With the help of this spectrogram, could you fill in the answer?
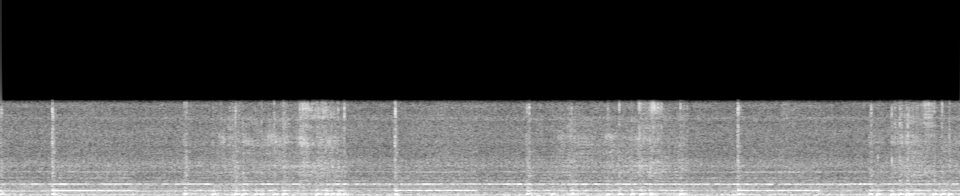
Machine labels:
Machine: slide rail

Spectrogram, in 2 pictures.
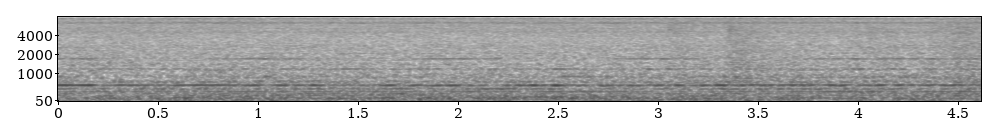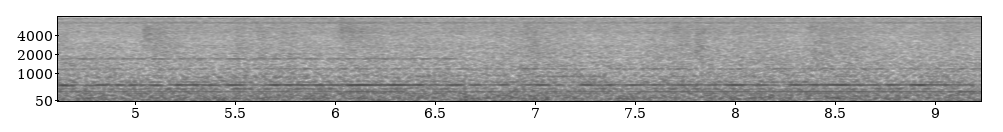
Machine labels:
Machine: fan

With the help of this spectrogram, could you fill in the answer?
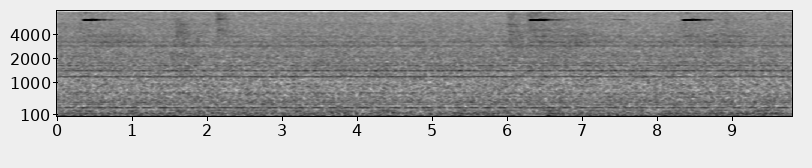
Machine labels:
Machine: fan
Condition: normal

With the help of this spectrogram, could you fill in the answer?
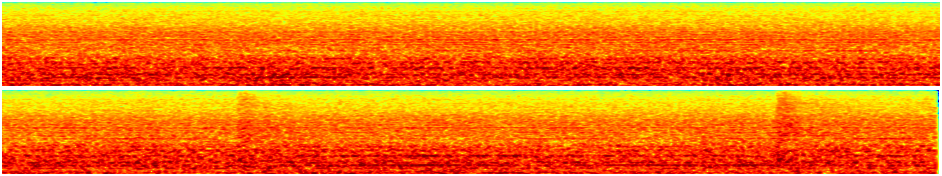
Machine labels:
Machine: fan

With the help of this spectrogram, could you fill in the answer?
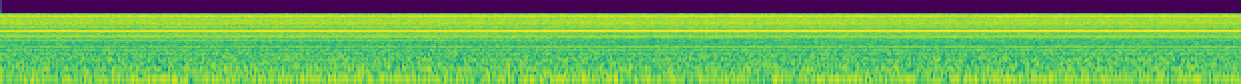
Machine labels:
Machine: pump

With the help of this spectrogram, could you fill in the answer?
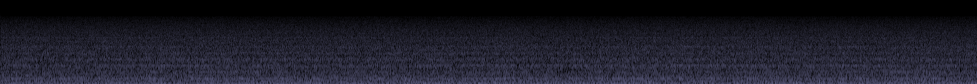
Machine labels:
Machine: fan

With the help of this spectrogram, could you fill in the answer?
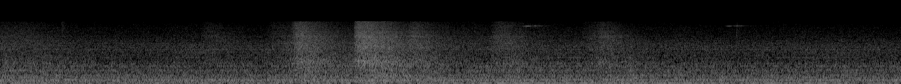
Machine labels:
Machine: fan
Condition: normal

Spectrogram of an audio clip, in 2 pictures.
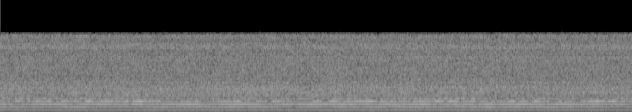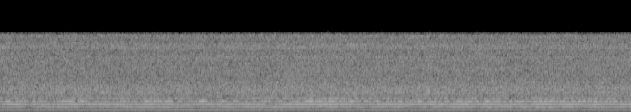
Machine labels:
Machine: fan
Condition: normal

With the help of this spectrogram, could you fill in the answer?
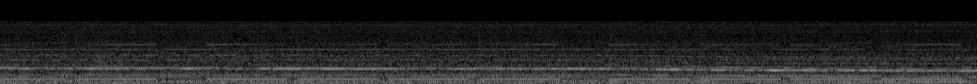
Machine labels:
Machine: slide rail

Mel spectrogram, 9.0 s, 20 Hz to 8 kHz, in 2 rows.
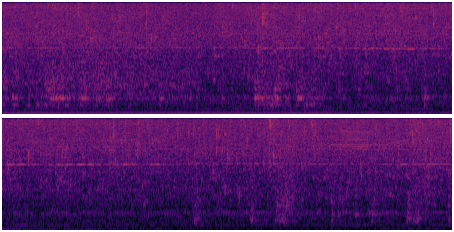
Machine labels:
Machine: pump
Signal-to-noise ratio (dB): -6 dB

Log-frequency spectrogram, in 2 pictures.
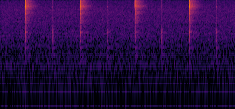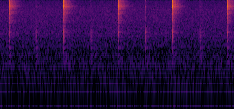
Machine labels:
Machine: valve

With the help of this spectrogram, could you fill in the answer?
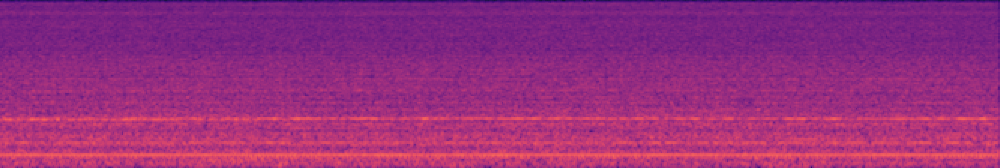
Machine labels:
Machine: fan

